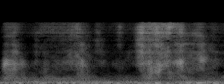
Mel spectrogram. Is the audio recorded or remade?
remade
